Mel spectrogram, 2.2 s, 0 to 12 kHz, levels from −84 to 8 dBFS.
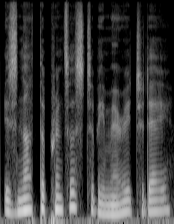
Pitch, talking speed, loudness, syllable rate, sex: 130 Hz, 245 wpm, -18 LUFS, 5.3 syllables/s, male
